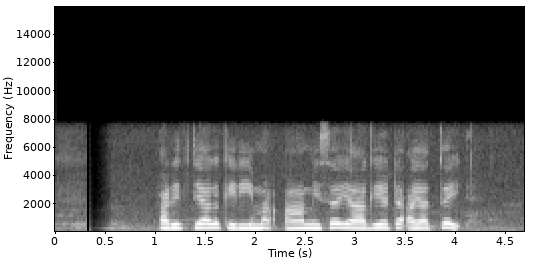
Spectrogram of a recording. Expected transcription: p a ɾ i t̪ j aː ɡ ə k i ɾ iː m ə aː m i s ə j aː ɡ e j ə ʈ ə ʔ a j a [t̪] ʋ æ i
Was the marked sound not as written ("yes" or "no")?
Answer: no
